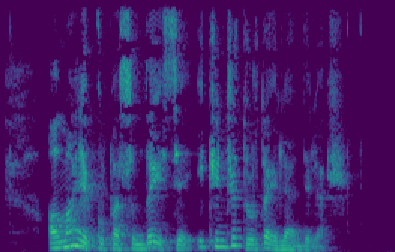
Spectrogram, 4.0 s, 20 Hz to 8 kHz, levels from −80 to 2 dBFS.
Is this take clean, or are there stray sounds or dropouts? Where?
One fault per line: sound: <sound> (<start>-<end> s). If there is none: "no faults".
no faults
